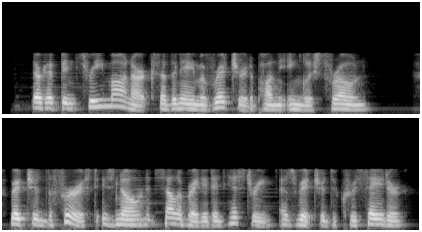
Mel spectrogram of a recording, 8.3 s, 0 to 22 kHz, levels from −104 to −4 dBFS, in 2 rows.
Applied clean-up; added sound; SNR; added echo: neural mask model DeepFilterNet 3.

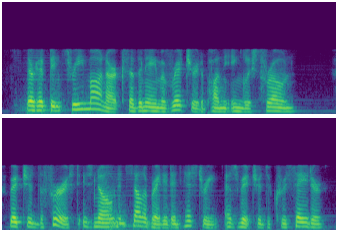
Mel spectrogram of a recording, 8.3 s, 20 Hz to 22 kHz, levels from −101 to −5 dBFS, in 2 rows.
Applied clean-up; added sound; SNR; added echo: neural separator model SepFormer DNS4.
